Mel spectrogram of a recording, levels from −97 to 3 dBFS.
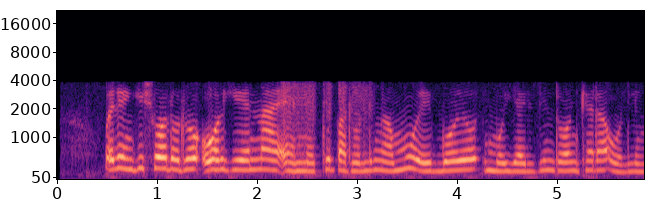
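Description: From 2.24 s to 3.26 s a robotic buzz at 345 Hz rattles through the speech. This is buffer tearing: writer and reader of a ring buffer have slipped, so a small slice of each period, which fits a 128-sample buffer, replays audio about 10 ms old.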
